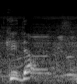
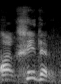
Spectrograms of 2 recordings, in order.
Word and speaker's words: Al-Khidr: Let the inhabitants, let the village that Kida inhabits.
